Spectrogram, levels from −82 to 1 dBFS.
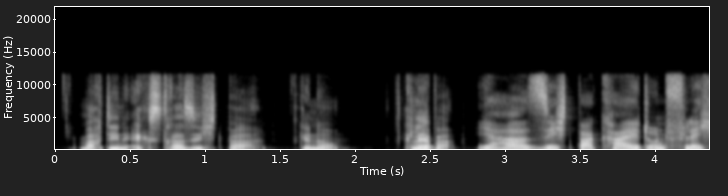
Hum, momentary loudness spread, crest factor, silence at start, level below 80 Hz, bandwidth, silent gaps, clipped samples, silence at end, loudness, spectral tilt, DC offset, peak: none; 8 LU; 18 dB; 0.15 s; -40 dBFS; 12 kHz; none; under 0.1%; 0 s; -18 LUFS; -4.5 dB/octave; under 0.1%; 0 dBFS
